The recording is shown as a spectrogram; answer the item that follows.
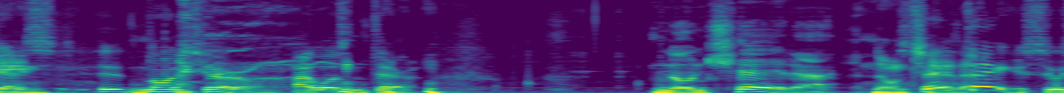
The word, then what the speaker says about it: non c'era: Non c'era.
